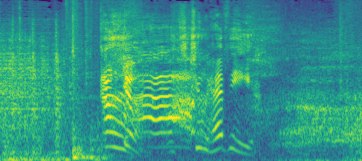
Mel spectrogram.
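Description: A young man groans with effort.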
